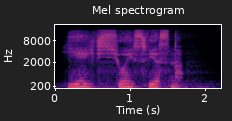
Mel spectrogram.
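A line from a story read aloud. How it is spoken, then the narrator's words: Meaningful whisper. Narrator (Russian): многозначительно прошептала старушка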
